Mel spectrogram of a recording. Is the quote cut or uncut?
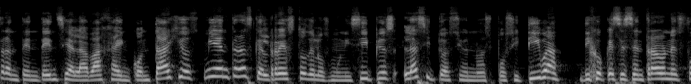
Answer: uncut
